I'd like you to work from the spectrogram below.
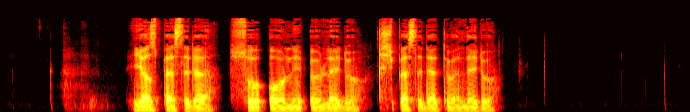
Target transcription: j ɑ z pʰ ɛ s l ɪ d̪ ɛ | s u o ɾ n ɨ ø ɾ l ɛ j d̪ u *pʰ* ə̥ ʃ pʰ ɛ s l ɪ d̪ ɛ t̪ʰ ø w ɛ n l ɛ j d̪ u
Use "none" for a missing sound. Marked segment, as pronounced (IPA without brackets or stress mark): qʰ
